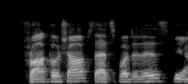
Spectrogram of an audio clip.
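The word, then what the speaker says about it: Francorchamps: I've actually never heard it fully pronounced. Fronco Chomp. Franco Chomps.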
